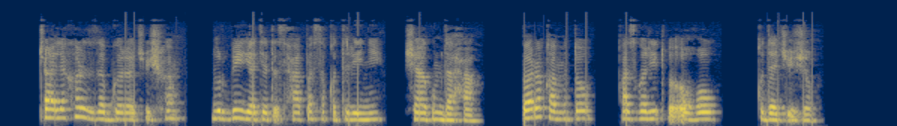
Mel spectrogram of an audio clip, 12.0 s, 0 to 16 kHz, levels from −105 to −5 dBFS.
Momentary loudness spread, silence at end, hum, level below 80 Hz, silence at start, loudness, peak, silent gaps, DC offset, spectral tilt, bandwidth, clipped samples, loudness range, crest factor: 11 LU; 1.1 s; none; -60 dBFS; 0.5 s; -23 LUFS; -6 dBFS; 2.49-2.81 s, 5.14-5.39 s, 6.45-6.95 s, 7.93-8.24 s, 9.62-10.09 s; under 0.1%; -6.5 dB/octave; 9 kHz; under 0.1%; 2 LU; 18 dB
